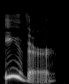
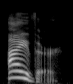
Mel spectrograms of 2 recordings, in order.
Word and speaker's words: either: Some people pronounce it as either. Some say either. Both are 100% correct in standard English.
